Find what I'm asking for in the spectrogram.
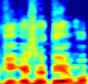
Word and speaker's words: Quique Setién: Entrenador Quique Setién, buenas noches. – Buenas noches. – Lo he dicho bien, más o menos, ¿no? – Sí, sí. – Sí, ¿no? – No, lo has clavado.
